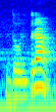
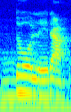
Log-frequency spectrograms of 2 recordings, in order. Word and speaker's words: dolerá: La conjugación incorrecta, lo que no se debe decir es doldrá. Eso no se dice. Se debe decir dolerá.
